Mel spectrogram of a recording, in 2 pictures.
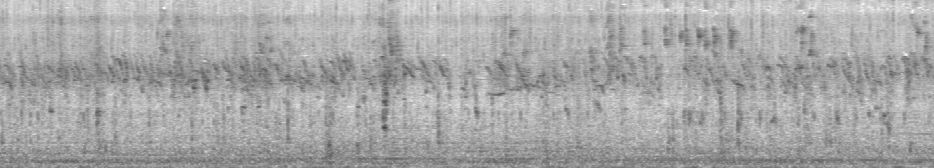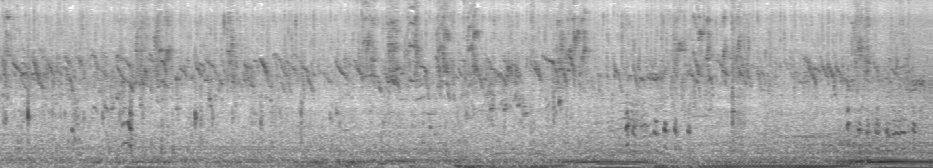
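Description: Poultry feeding on shredded cabbage: chickens cluck and give many short high chirps, while sharp clicks of bills pecking come through. A low hum joins about two-thirds of the way through.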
